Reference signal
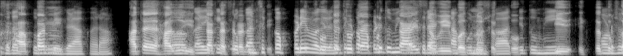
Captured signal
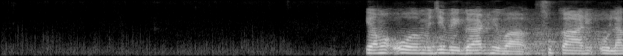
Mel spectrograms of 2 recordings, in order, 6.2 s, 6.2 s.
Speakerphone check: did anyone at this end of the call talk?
Yes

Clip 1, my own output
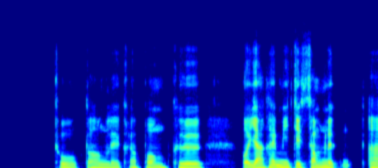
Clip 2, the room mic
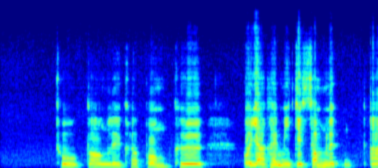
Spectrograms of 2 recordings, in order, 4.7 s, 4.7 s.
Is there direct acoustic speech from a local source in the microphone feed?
No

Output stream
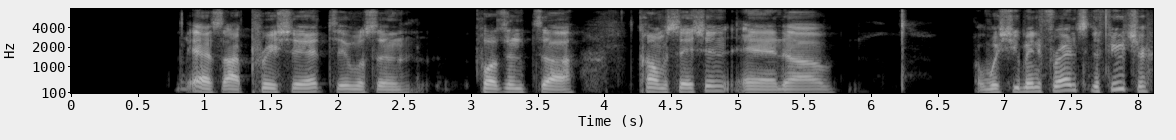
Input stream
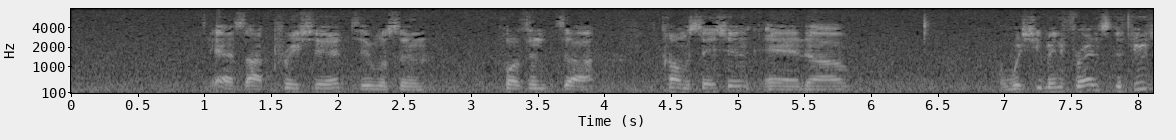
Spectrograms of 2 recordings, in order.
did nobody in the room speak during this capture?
Yes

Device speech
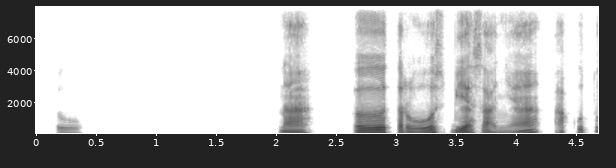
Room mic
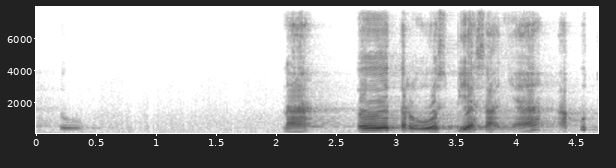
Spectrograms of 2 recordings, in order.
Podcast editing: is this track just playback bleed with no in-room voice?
Yes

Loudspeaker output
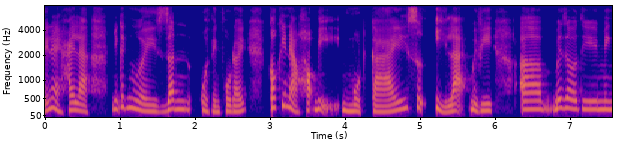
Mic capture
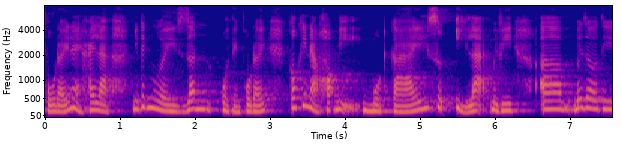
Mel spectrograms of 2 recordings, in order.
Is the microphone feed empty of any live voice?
Yes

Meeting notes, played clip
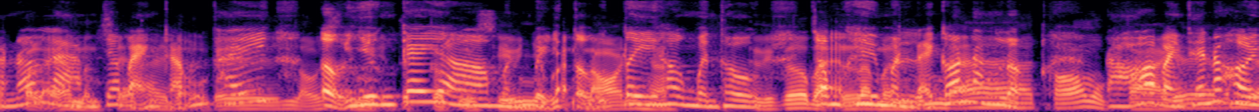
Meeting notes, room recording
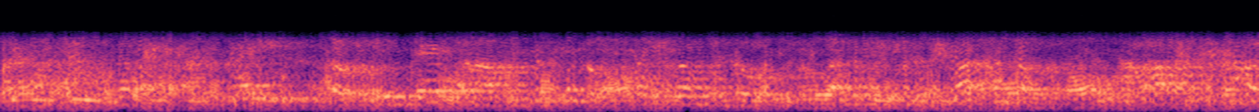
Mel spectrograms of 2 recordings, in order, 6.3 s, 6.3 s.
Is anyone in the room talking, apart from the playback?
Yes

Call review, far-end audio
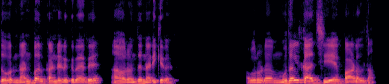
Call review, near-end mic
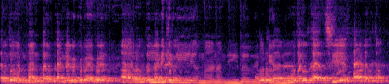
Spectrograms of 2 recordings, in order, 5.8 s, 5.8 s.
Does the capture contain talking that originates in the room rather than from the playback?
Yes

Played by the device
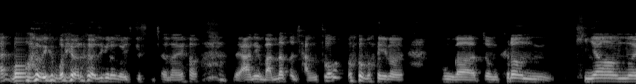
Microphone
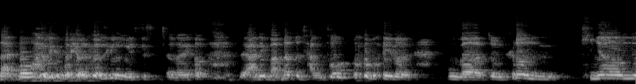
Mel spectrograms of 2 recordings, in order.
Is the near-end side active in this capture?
No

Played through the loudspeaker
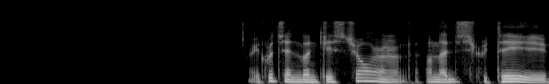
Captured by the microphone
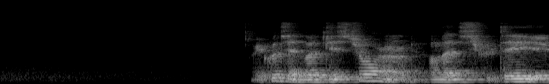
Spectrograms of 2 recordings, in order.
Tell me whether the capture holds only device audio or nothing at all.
Yes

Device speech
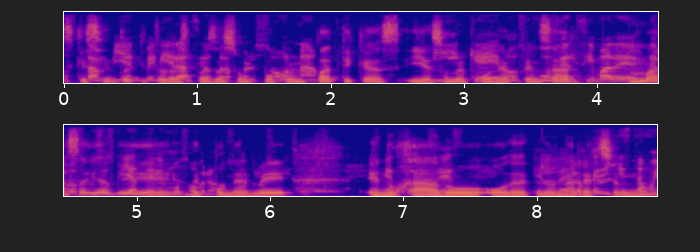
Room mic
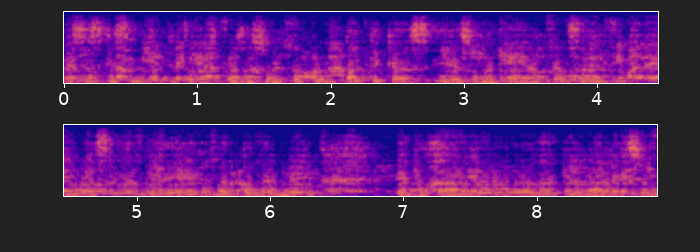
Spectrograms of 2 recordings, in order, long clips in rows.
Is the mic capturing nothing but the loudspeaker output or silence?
Yes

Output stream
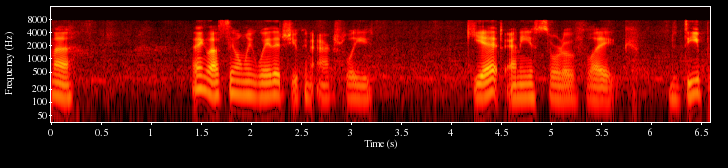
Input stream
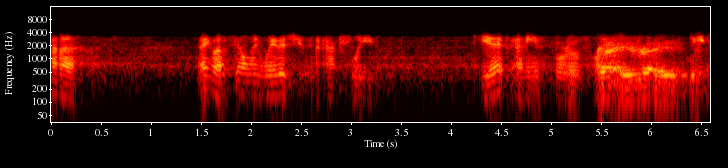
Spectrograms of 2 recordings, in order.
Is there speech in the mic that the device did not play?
Yes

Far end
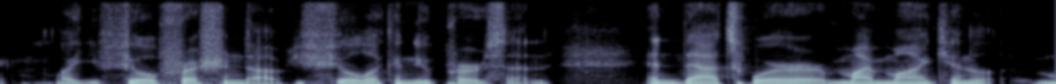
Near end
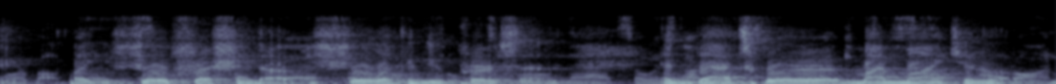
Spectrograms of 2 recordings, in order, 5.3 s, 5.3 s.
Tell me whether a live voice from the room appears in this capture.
Yes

